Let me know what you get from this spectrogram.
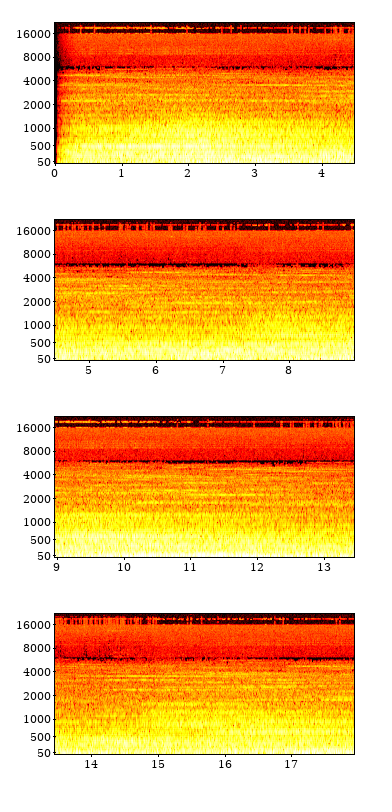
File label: fortress interior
